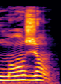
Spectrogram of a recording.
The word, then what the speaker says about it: mangeons: If we just spell the new form like this, it sounds like nous mangeons, like we mango. That's not a thing, okay? So we add this E to preserve the soft sound.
